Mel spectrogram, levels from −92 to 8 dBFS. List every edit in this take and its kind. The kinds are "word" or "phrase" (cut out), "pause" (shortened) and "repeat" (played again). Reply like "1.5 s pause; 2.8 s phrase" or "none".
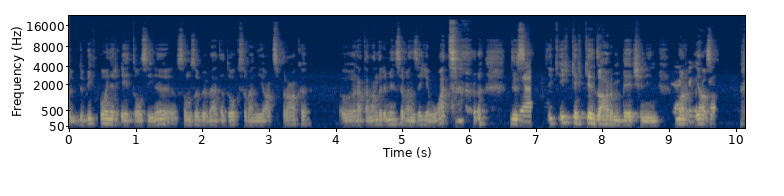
7.9 s word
